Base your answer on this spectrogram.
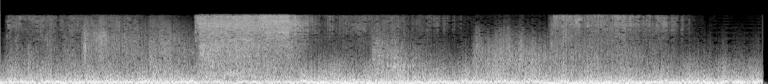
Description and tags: Ship damaged explosions sparks
The engine in this starship ain't doin' too well. It's filled with sparks, explosions and a grinding noise. Might want to get it serviced...
damage, explosions, spaceship, engine, sparks, sci-fi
